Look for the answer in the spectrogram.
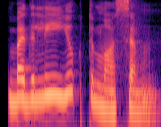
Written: बदली-युक्त

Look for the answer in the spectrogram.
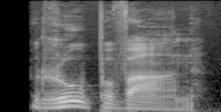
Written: रूपवान

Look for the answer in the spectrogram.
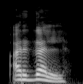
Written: अरगल

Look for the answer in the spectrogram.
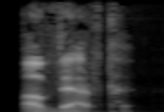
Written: अव्यर्थ

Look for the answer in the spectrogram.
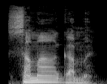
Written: समागम

